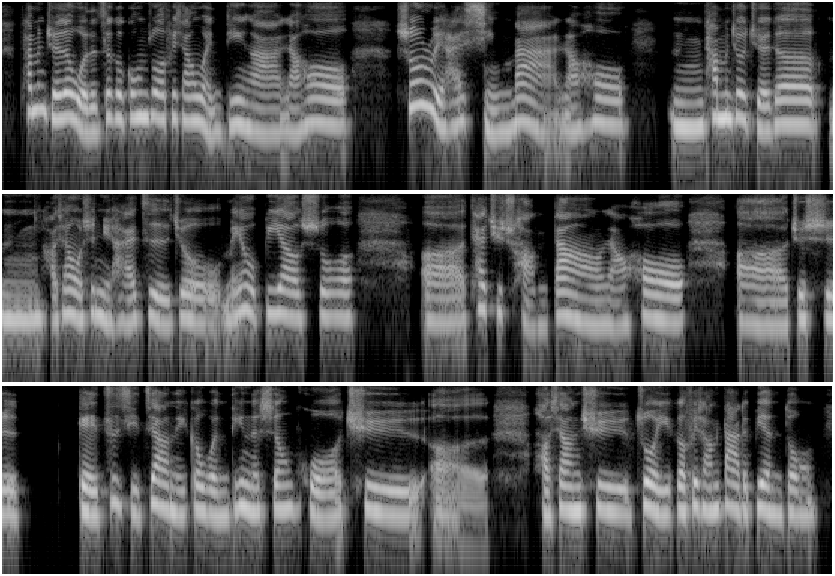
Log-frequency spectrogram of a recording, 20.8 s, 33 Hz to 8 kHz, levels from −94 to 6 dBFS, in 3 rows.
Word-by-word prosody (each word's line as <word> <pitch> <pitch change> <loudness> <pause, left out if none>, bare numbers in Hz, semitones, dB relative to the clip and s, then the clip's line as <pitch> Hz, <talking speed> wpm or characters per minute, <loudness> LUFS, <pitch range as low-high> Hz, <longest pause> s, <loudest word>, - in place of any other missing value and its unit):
他 330 - -1
们 345 +1 +3
觉 270 -4 +4
得 280 -1 +6
我 185 - +5
的 185 - -1
这 280 +10 -1
个 270 - +3
工 280 +1 +3
作 280 -2 +1
非 270 +1 -4
常 250 -1 -1
稳 185 -6 -2
定 220 0 -1
啊， 175 -1 -4
然 175 +1 -5
后， 230 -1 -1 0.4
收 390 +1 +2
入 380 - +4
也 240 - +5
还 215 +4 -3
行 190 -6 -2
吧。 230 -5 -2
然 185 - -4
后， 225 +1 -3 0.4
嗯， 210 0 +2
他 280 +6 0
们 270 0 +7
就 275 0 +2
觉 210 -7 0
得， 225 -1 +2
嗯， 205 -1 0
好 195 -1 -7
像 240 +2 0
我 210 - +1
是 230 - -4
女 225 -4 +1
孩 190 0 -4
子， 205 -4 -1
就 195 -1 -1
没 - - -3
有 265 -1 +1
必 245 +1 -4
要 230 -3 +2
说， 220 0 -3 0.5
呃， 190 -1 -2
太 280 -1 -1
去 265 -1 -3
闯 170 -6 -6
荡， 195 -4 0
然 175 0 -6
后， 200 -1 +1 0.4
呃， 175 -2 -3
就 210 +4 -1
是， 195 -3 0 0.4
给 195 -4 +5
自 260 +9 -4
己 200 -6 -4
这 190 - +2
样 230 -3 +2
的 195 - 0
一 190 - -5
个 215 +1 +1
稳 185 -2 0
定 230 +4 +2
的 200 - +1
生 225 +1 0
活， 190 -6 0
去， 195 -4 +1
呃， 80 -5 -6 0.4
好 - - -2
像 210 +2 +3
去 210 -2 +1
做 220 +2 +5
一 190 0 +1
个 210 +2 +2
非 240 - +3
常 215 -1 +1
大 235 -1 +1
的 210 - -1
变 210 -3 +2
动， 190 0 -2
210 Hz, 235 characters per minute, -24 LUFS, 190-235 Hz, 0.5 s, 们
